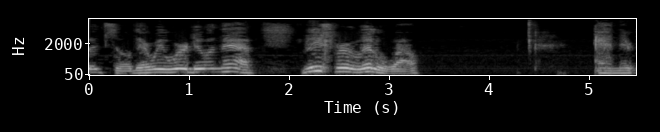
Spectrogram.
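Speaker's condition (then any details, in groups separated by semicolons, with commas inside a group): No condition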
